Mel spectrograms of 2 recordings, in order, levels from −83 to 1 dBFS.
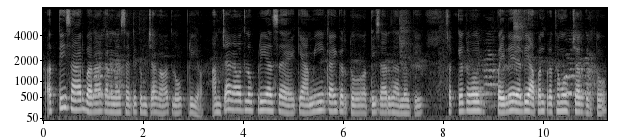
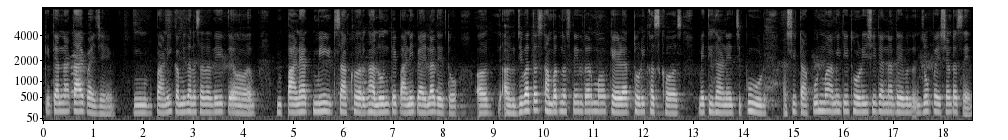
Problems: none marked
